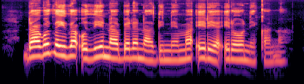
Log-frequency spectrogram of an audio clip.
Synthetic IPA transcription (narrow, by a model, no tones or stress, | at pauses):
ndaɣoðaiðaʔoðienabɛɾɛnaðinɛmaʔeɾea̰ʔeɾɔnɛkana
